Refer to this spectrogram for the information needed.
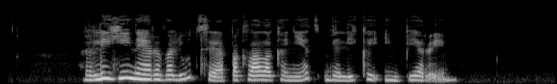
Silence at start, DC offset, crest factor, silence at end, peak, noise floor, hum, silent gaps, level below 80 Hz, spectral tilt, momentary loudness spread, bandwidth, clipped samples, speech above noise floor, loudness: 0.85 s; under 0.1%; 16 dB; 1 s; -4 dBFS; -61 dBFS; none; none; -68 dBFS; -6 dB/octave; 11 LU; 11 kHz; under 0.1%; 42 dB; -20 LUFS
